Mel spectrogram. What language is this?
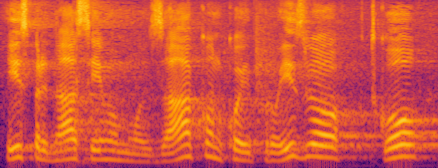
Croatian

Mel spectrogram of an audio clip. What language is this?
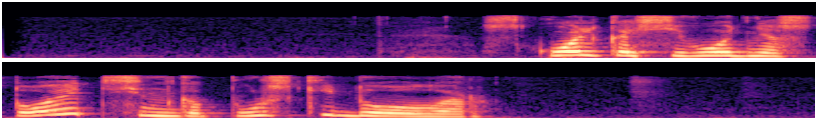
Russian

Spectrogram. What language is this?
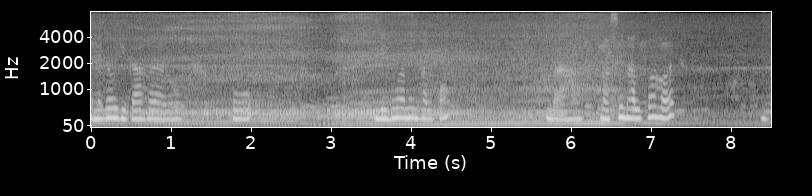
Assamese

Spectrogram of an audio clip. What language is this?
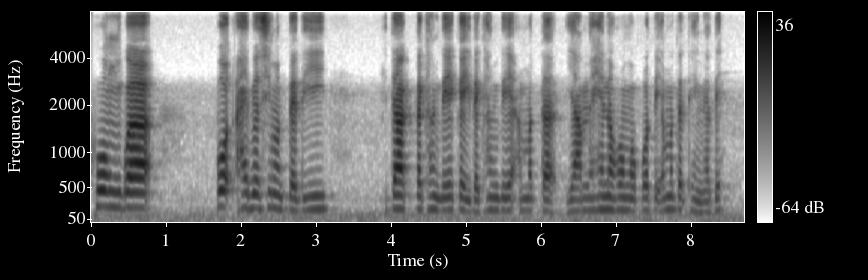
Manipuri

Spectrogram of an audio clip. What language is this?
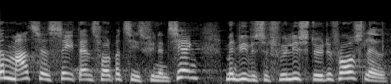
Danish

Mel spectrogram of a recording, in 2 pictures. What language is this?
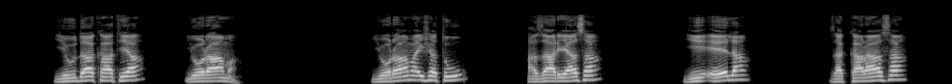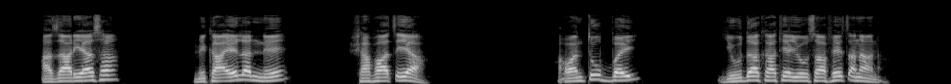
Dawro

